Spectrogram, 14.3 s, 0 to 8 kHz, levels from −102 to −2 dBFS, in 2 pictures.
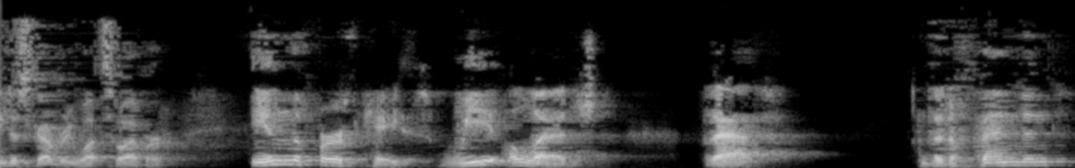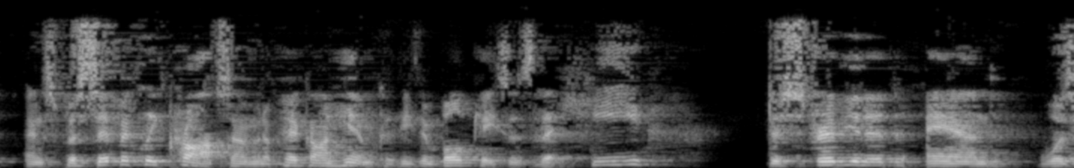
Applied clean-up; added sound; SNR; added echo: neural mask model Resemble Enhance denoiser.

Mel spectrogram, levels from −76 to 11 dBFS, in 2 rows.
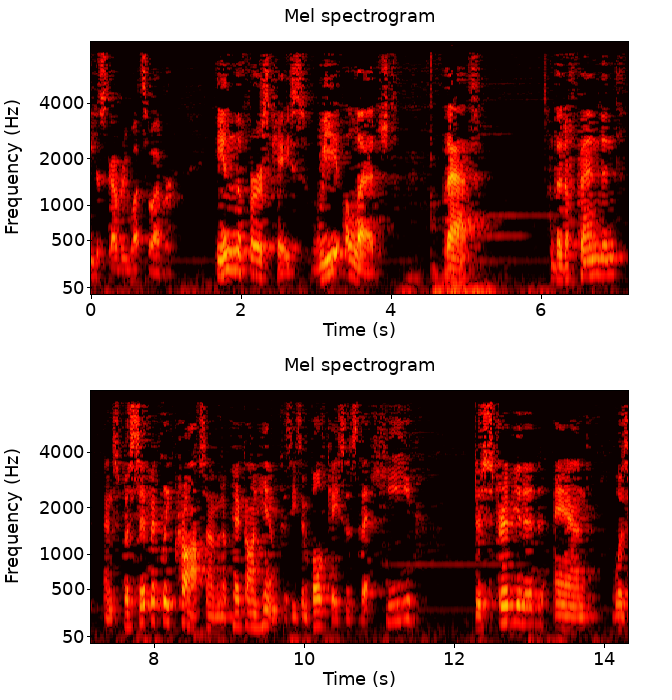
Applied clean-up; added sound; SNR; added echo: classical method log-MMSE.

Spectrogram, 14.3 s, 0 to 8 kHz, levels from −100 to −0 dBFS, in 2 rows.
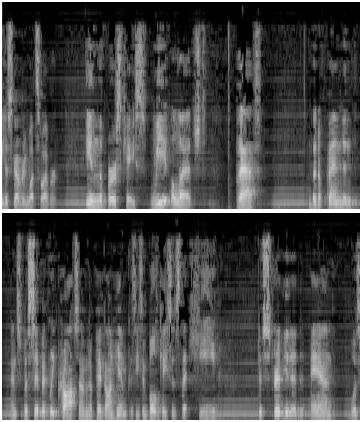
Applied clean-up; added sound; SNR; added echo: neural mask model RNNoise.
